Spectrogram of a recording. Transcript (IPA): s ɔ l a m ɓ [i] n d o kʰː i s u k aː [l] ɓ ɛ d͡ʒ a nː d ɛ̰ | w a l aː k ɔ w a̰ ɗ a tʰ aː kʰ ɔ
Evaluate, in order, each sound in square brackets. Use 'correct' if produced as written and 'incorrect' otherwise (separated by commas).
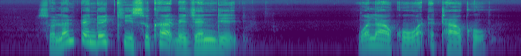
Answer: incorrect, incorrect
